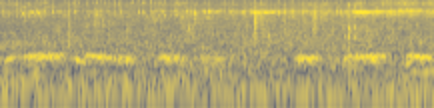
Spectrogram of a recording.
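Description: A bird calling outdoors, a run of short, soft low notes repeated every half second or so.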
